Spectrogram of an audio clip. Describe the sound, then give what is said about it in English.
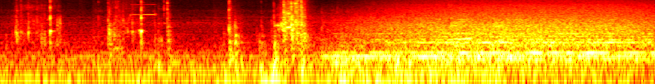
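A few sharp clicks and a door-like clatter, then a loud, steady roar of computer fans fills the rest, a constant whooshing hiss with a low hum underneath. It is the high-performance computing data center of the University of South Florida's Research Computing Center, a huge white room filled with racks of powerful computers. “It's a huge white room filled with racks of powerful computers. The fan noise is deafening.”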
